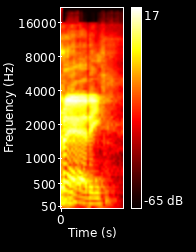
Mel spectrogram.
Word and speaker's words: Freire: Freire. Not- That's how he actually Yeah, pronounced no it.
